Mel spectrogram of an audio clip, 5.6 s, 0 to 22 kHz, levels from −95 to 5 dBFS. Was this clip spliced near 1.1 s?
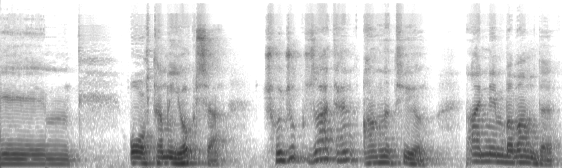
no; 1 cut; at 4.7 s

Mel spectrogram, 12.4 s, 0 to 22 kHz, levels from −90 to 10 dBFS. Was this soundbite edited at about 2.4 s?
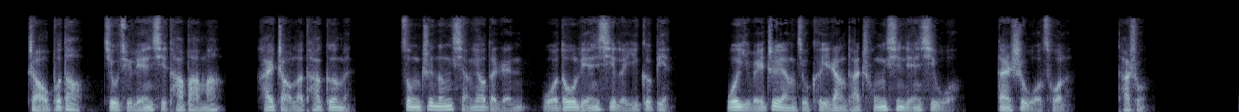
no; 0 cuts

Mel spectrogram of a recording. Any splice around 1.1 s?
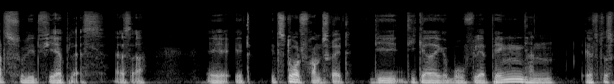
no; 2 cuts; at 3.7 s, 5.2 s

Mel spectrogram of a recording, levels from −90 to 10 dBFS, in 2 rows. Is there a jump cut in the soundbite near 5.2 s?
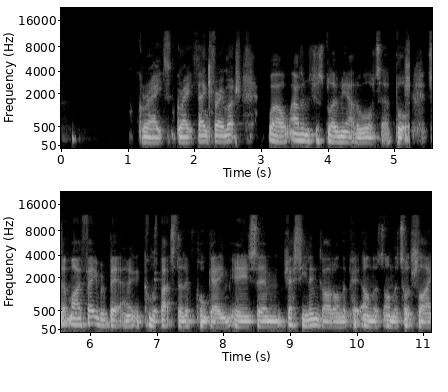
yes; 2 cuts; at 2.9 s, 5.2 s

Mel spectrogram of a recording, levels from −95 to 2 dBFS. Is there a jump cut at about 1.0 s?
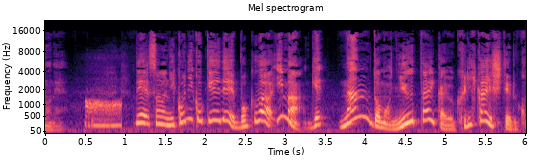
yes; 2 cuts; at 1.0 s, 3.6 s

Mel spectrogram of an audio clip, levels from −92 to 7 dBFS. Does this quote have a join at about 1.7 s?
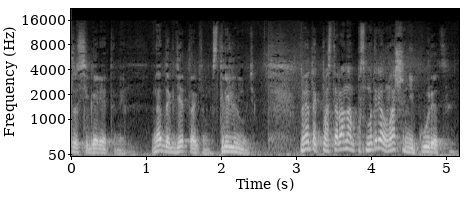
yes; 1 cut; at 1.7 s

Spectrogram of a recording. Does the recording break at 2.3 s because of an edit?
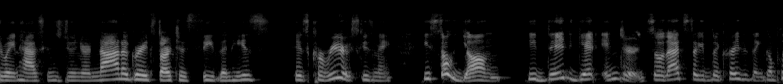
no; 1 cut; at 5.1 s

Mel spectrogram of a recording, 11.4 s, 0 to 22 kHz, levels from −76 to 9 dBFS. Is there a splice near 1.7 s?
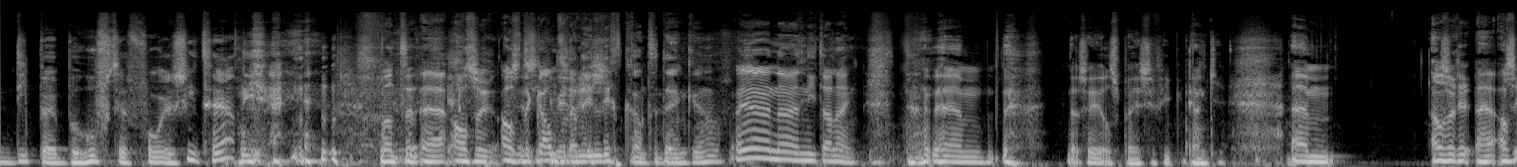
yes; 1 cut; at 1.7 s

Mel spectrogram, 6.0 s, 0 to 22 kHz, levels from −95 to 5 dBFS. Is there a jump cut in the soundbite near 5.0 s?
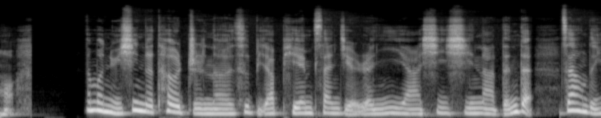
no; 1 cut; at 3.1 s

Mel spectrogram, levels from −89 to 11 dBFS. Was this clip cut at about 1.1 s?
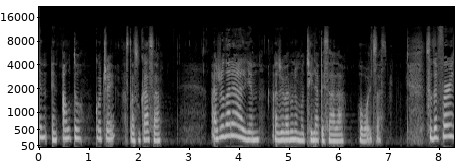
no; 0 cuts

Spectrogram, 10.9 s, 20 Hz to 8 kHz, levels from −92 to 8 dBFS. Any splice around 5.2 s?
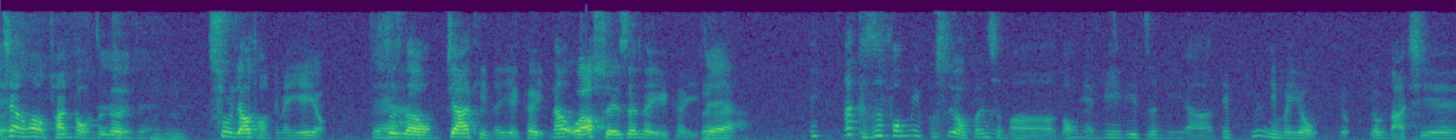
no; 0 cuts

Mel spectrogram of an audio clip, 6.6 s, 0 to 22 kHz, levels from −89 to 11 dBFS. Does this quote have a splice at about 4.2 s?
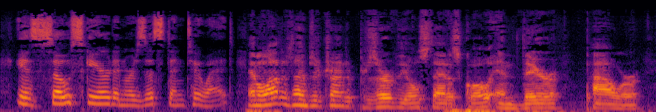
no; 1 cut; at 2.5 s

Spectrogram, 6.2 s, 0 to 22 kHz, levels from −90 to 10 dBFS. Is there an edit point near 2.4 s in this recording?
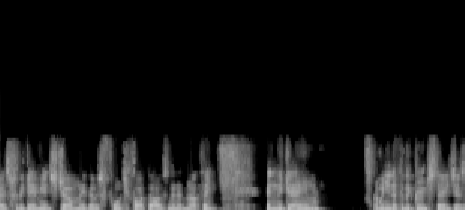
yes; 1 cut; at 2.4 s

